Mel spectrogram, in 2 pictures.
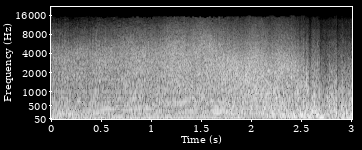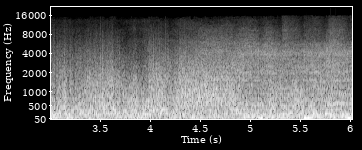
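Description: Loud rush of wind and airflow as a tandem pair leaves the aircraft door into freefall, swelling to a peak about two seconds in, under dubbed background music.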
